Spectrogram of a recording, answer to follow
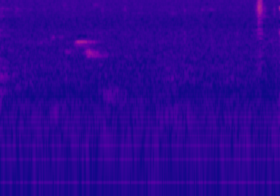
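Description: Near silence: room tone with the faint scratch of a fine-tip ink pen drawing small spirals on a paper tile.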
